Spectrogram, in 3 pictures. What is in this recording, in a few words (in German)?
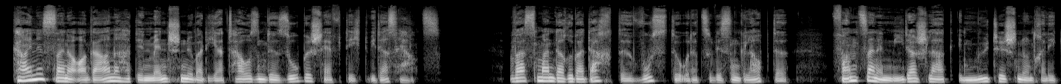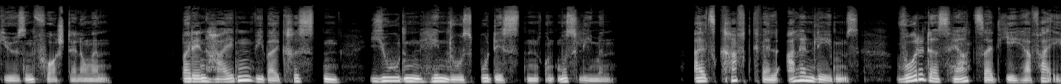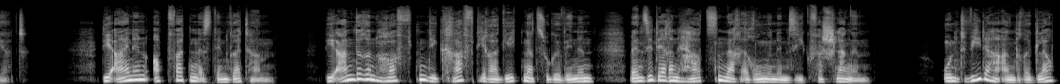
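hoerbuch, Sprecherin; herz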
